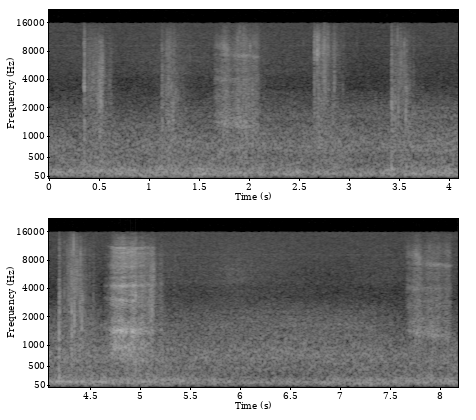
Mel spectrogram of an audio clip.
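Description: Footsteps crunch slowly over snow.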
